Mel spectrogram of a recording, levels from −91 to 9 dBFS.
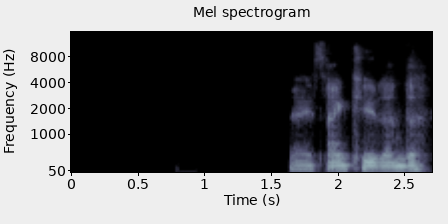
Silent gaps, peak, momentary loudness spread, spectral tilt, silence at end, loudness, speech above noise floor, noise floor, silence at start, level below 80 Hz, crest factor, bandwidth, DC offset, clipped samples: none; -16 dBFS; 11 LU; -7 dB/octave; 0.05 s; -31 LUFS; over 60 dB; under -90 dBFS; 1.65 s; -52 dBFS; 18 dB; 12 kHz; under 0.1%; under 0.1%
